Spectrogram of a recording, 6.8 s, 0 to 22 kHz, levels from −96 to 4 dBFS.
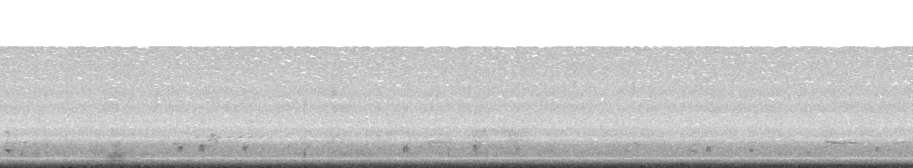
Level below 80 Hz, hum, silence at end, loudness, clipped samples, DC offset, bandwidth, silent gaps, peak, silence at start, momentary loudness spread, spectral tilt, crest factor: -30 dBFS; none; 0 s; -24 LUFS; under 0.1%; under 0.1%; 16 kHz; none; -8 dBFS; 0 s; 3 LU; -9.5 dB/octave; 14 dB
